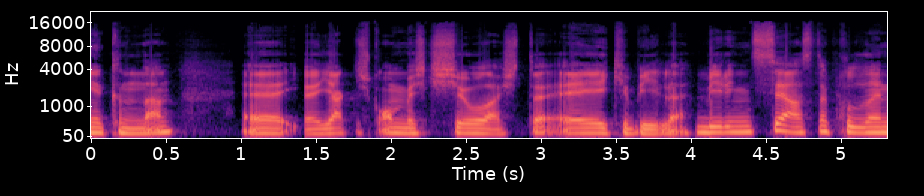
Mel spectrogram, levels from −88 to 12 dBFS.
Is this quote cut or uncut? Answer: cut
